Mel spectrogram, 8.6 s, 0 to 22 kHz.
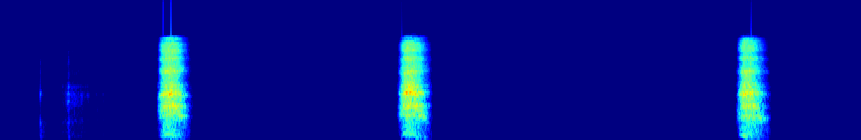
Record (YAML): exhalation_length: 8.6 s
exhalation_amplitude: 24175
exhalation_signal_mean_std_ratio: 0.21
survey_phase: beta (2021-08-13 to 2022-03-07)
age: 45-64
gender: Female
wearing_mask: 'No'
symptom_cough_any: true
symptom_new_continuous_cough: true
symptom_runny_or_blocked_nose: true
symptom_sore_throat: true
symptom_fatigue: true
symptom_headache: true
symptom_other: true
symptom_onset: 3 days
smoker_status: Never smoked
respiratory_condition_asthma: false
respiratory_condition_other: false
recruitment_source: Test and Trace
submission_delay: 2 days
covid_test_result: Positive
covid_test_method: RT-qPCR
covid_ct_value: 16.6
covid_ct_gene: ORF1ab gene
covid_ct_mean: 17.1
covid_viral_load: 2500000 copies/ml
covid_viral_load_category: High viral load (>1M copies/ml)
